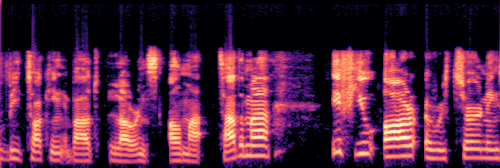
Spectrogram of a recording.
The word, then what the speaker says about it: Tadema: used to call him tadima but then i found out that he was actually born in the netherlands so his name would be pronounced tadama but just to make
